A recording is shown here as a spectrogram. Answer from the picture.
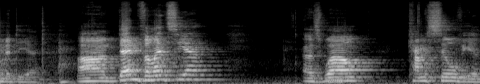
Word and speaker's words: Mediah: In Korean, it's Mediah, right? Mediah, yeah. So we'll say Mediah.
